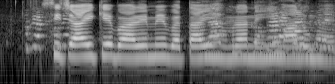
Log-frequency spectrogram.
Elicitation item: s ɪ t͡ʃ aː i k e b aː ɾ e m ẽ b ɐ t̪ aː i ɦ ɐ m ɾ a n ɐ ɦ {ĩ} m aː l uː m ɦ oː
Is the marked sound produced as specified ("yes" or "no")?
yes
